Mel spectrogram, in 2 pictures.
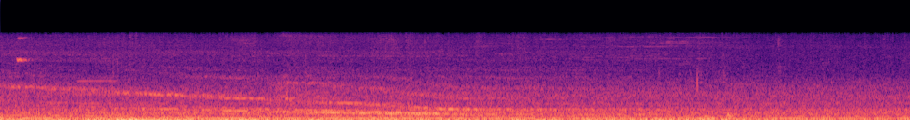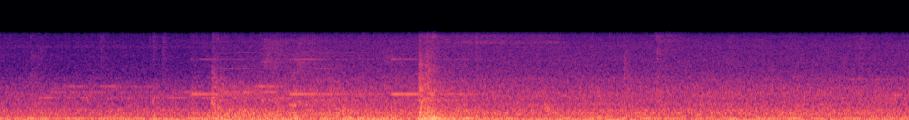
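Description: A vehicle rumbles steadily as it moves along.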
